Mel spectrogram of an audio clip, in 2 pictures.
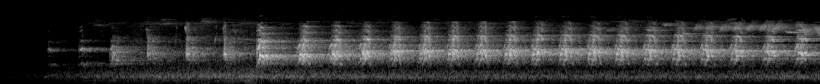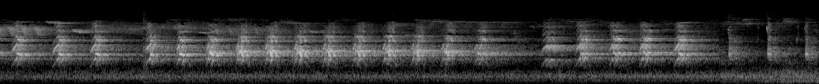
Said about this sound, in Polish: Gęsi gęgają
